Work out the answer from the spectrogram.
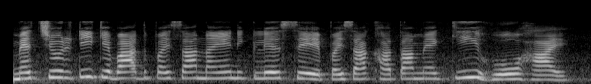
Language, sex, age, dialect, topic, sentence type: Maithili, female, 18-24, Angika, banking, question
